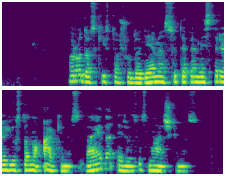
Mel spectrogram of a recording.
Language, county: Lithuanian, Vilnius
